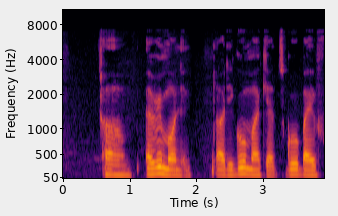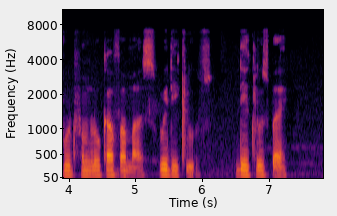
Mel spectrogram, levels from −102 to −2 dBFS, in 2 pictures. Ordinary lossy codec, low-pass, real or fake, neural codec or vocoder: none; 7.2 kHz; real; none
